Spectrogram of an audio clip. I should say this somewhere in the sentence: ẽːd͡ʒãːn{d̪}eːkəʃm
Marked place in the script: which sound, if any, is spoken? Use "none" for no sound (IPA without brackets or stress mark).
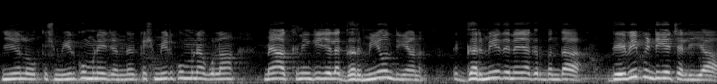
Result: d̪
